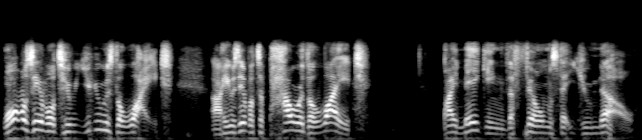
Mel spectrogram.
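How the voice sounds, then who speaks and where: A man improvising the part of an earnest company insider, explaining things in a measured, hesitant way as a game master. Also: fairly high pitch, animated, fairly bright tone, no room sound, highs cut off. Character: earnest, measured company insider revealing a secret magical order. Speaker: game master playing a character. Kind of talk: improvised in-character exposition for a role-play story.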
